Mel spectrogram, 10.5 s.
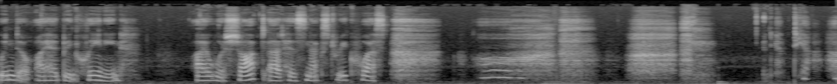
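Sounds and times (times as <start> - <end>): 
speech: 0.0 - 1.8, 2.4 - 5.3
soft breathing next to someone's ear: 4.8 - 10.4.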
